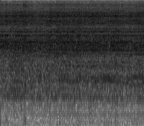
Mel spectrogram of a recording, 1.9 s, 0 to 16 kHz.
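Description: A power tool whirs steadily and loudly at close range while working on the intermediate parking brake cable of a 1999-2007 Chevrolet Silverado.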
